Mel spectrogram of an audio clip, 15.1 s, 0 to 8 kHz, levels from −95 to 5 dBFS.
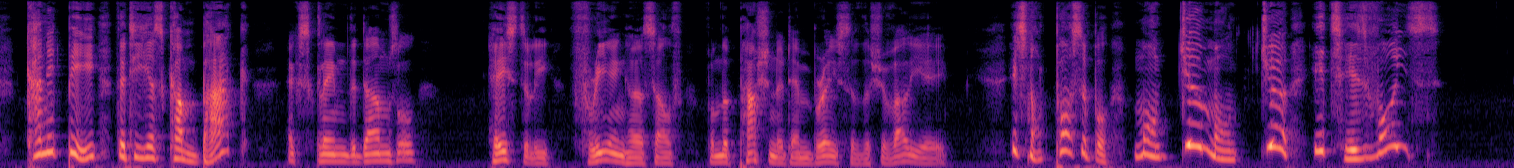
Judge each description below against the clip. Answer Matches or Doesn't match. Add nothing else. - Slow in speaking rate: Matches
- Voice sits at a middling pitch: Matches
